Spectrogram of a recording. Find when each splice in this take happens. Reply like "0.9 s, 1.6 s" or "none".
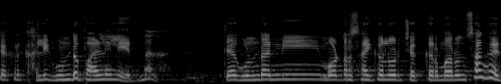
none

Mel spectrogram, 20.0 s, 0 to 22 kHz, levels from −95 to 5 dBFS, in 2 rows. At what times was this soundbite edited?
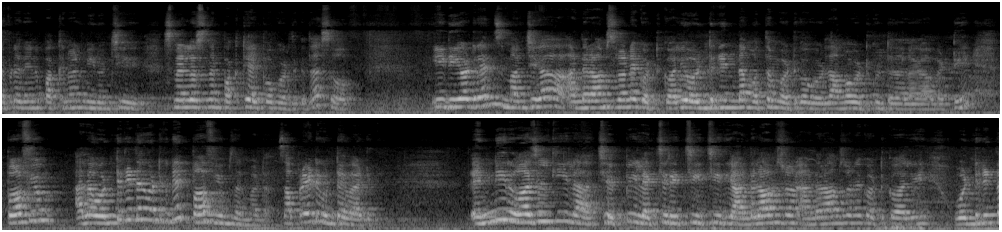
none

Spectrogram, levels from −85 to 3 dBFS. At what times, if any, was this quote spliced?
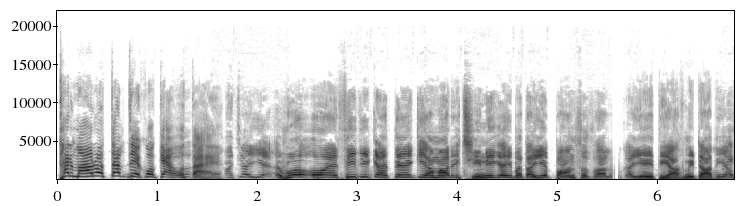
none

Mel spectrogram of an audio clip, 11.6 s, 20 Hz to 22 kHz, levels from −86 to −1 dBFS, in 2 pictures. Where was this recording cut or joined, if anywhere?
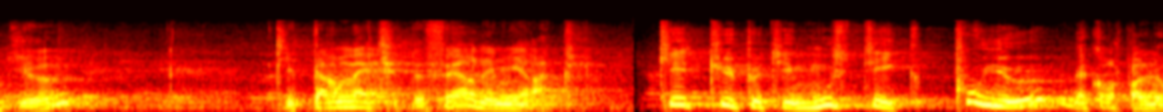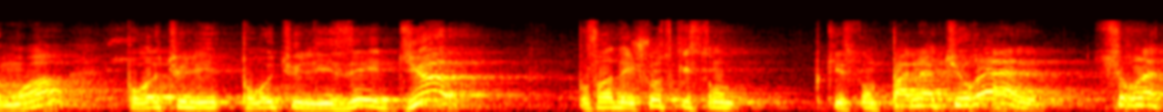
3.1 s

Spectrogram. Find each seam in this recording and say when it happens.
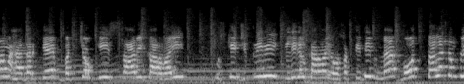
none

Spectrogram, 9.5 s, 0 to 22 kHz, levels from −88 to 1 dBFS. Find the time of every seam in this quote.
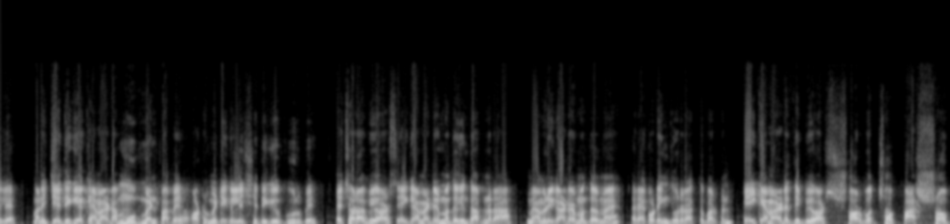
none

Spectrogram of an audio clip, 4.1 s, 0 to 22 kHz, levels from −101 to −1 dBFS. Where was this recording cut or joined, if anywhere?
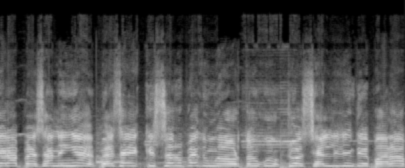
0.9 s, 2.8 s

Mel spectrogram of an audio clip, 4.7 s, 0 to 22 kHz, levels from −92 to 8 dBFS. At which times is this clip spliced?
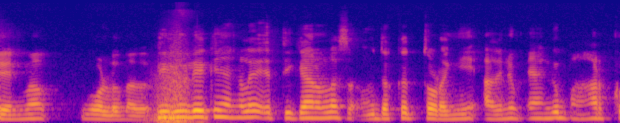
1.2 s

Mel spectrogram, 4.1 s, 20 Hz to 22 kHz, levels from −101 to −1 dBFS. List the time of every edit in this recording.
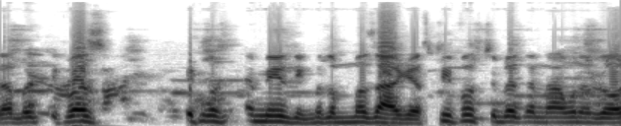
2.9 s

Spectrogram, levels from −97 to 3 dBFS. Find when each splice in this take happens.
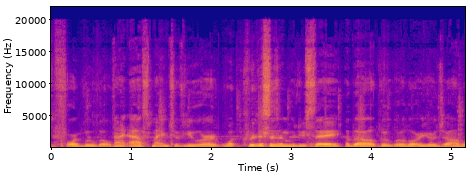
0.8 s, 2.1 s, 3.8 s

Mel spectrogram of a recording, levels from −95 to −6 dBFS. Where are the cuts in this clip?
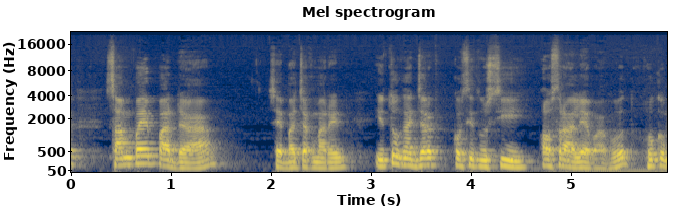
4.6 s

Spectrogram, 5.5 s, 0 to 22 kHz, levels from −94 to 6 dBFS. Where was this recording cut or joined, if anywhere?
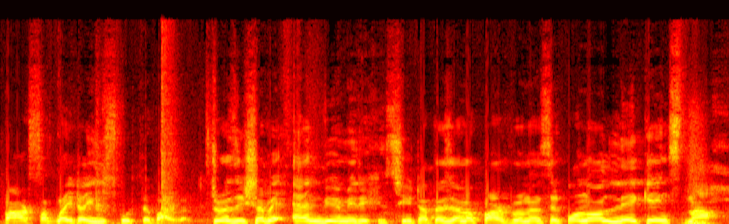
1.5 s, 4.2 s

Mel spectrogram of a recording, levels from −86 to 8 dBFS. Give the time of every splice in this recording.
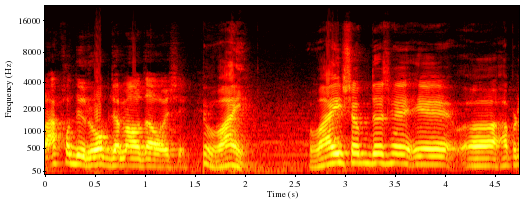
1.6 s

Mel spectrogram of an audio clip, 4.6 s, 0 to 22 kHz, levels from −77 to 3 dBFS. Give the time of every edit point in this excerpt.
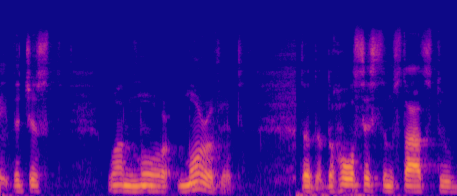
2.8 s

